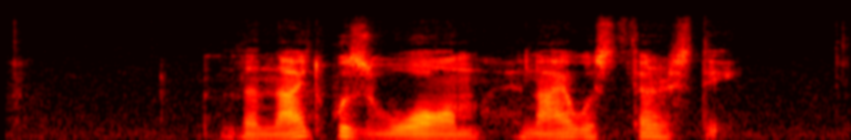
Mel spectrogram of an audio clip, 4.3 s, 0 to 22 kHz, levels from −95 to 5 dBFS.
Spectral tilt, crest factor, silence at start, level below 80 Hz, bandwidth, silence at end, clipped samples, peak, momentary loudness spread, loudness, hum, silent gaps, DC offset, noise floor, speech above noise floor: -4 dB/octave; 26 dB; 1.1 s; -78 dBFS; 14 kHz; 0.6 s; under 0.1%; -14 dBFS; 11 LU; -38 LUFS; none; none; under 0.1%; -76 dBFS; 38 dB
